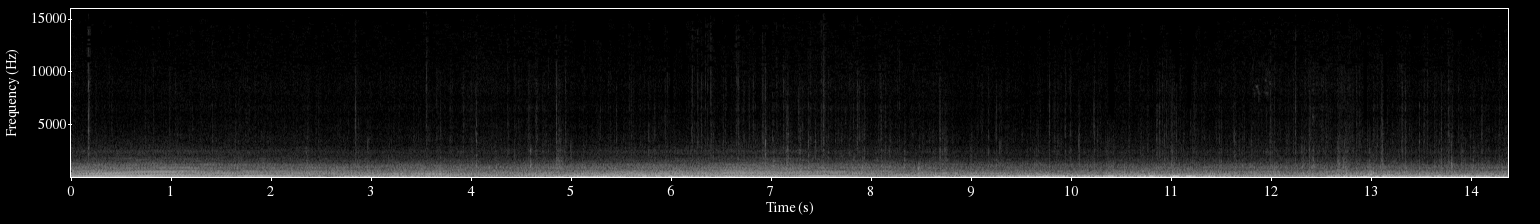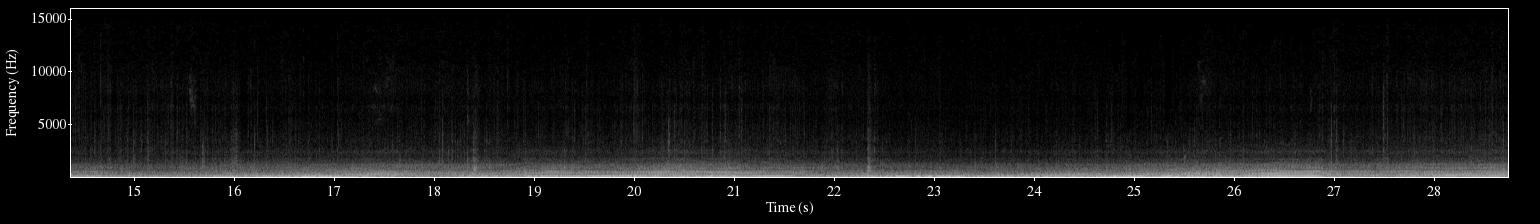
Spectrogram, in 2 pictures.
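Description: Alfa Romeo Giulia Veloce Q4's 2.2-litre four-cylinder turbodiesel heard from inside the cabin, pulling hard up through the revs and easing off again several times as the car laps a wet track, over a low rumble of tyres and road.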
